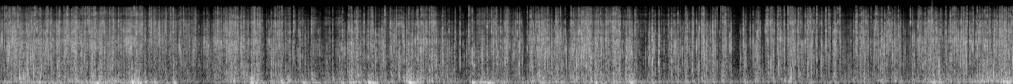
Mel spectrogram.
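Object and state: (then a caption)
Clear plastic bag. An empty, thin, clear transparent plastic bag is lifted and crumpled by hand, its film crinkling. A steady, dense rustle of bright crackles fills the whole clip, with brief dips in loudness between handfuls.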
